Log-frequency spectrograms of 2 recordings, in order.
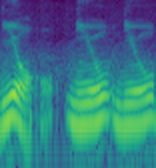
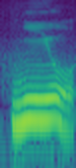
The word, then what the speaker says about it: NIU: 뭐 우리나라에 들어오고 있는 니오 바이크들도 있고요. 뭐 솔직히 NIU라고 해서 뭐 니우 이렇게 발음을 많이 하는데, 정식 이제 한자로 된 이제 중국 발음은 니오라고 하죠.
